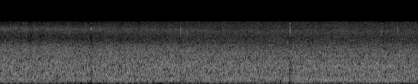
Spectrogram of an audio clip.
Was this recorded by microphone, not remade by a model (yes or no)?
yes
